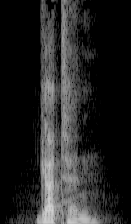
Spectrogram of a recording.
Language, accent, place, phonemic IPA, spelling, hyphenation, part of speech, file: German, Germany, Berlin, /ˈɡatɪn/, Gattin, Gat‧tin, noun, De-Gattin.ogg
- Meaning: married woman, wife; female form of Gatte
